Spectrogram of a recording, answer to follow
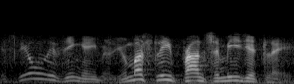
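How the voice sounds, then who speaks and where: Earnest pleading statesman, highish lively voice, emphatic, tinny old radio drama. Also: fast. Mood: urgent, pleading. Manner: emphatic, rhetorical. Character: urgent, earnest male statesman friend, persuasive. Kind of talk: 1930s radio acting. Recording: tinny, hissy 1930s radio recording.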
